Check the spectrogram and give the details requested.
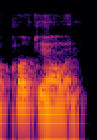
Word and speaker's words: Perkiomen: Perkiomen? Upper Perkiomen.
